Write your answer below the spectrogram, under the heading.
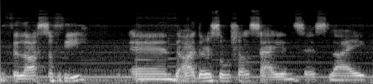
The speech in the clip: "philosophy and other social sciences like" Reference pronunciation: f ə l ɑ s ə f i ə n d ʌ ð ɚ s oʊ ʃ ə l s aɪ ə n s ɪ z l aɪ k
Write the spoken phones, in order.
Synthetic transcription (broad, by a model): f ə l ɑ s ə f i ə n d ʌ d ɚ s oʊ ʃ ə l s aɪ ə n s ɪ s l aɪ k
